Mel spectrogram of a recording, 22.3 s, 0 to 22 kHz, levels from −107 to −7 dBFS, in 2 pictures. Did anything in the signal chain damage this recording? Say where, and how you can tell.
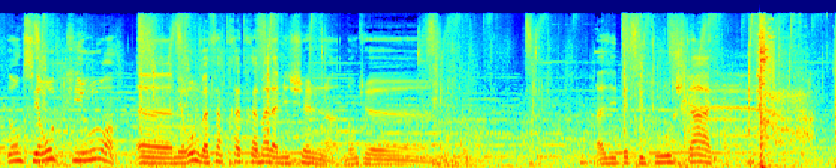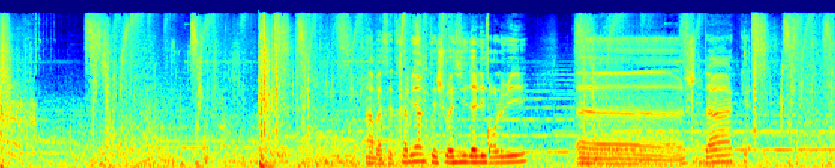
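Yes: damaged data in a compressed stream, 4.74–4.80 s and 17.62–17.68 s. Corrupt codec frames break decoder sync, giving brief blips until it finds the next frame.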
